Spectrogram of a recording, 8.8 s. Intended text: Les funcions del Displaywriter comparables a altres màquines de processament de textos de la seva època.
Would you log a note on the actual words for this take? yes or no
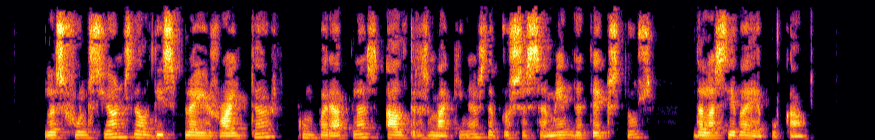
no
